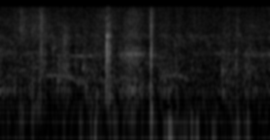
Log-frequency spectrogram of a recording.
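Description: Faint outdoor quiet: footsteps and handling on stony, leaf-strewn ground, with two sharp clicks about one and a half and two seconds in, and faint distant bird calls behind.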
